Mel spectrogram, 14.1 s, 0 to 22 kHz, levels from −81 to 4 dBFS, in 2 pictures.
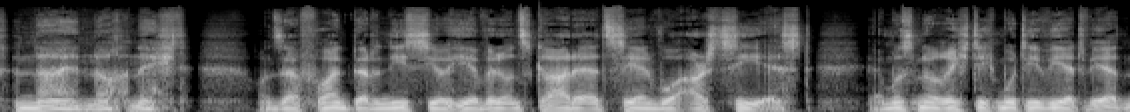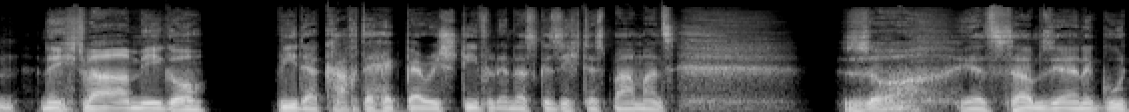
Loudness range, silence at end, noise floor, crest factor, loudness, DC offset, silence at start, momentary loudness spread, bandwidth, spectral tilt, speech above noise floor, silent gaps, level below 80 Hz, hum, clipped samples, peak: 4 LU; 0 s; -39 dBFS; 16 dB; -15 LUFS; under 0.1%; 0 s; 8 LU; 17.5 kHz; -5 dB/octave; 25 dB; none; -30 dBFS; none; under 0.1%; 0 dBFS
